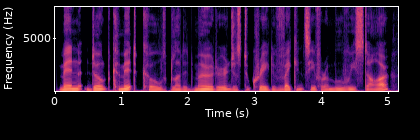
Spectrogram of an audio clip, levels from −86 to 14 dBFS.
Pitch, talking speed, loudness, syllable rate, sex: 110 Hz, 175 wpm, -19 LUFS, 4.5 syllables/s, female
